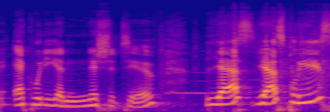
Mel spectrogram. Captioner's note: cheers and applause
